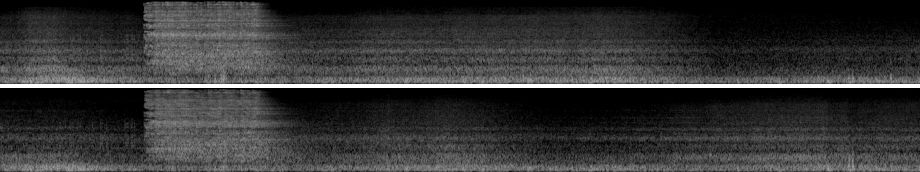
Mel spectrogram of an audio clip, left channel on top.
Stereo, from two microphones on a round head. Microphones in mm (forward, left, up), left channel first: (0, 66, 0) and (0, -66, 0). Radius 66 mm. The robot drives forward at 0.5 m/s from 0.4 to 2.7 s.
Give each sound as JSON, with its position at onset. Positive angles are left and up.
{"t": 1.4, "sound": "a buzzer", "side_deg": 65, "distance_m": 4.5}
